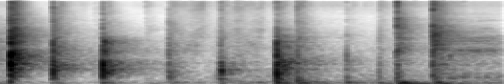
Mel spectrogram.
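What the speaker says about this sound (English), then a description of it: "Ham boning is, in essence, body percussion" Hamboning body percussion, hands slapping and clapping on the body in a quick irregular rhythm, about ten sharp close hits with brief gaps, no talking.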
